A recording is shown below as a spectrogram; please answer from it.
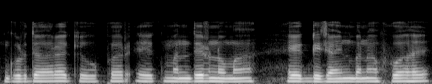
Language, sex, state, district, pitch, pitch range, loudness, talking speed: Hindi, male, Uttar Pradesh, Lucknow, 145 Hz, 140-145 Hz, -14 LUFS, 150 wpm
